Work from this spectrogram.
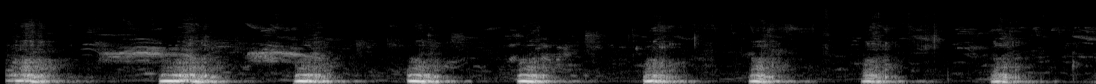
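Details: Lion in Bannerghatta zoo, India, giving a roaring series: about nine deep, grunting roar pulses spaced roughly a second apart, each a low, throaty burst, with faint voices in between.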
